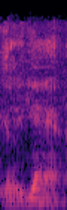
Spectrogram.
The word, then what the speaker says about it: Ilian: So I asked my father, I said, how do you say Leon in Arabic? And she said Ilian or Ilian.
